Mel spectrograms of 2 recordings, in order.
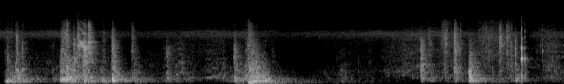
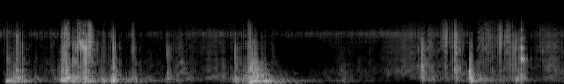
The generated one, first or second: second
